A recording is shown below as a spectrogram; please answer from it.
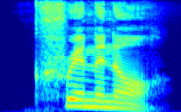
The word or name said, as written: criminal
